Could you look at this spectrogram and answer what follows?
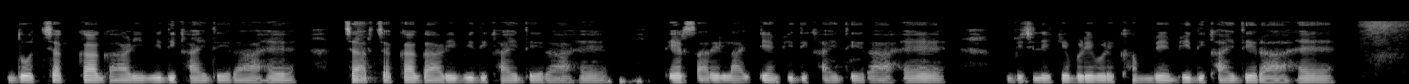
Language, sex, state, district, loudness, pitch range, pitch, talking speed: Hindi, male, Bihar, Jamui, -24 LUFS, 95-100 Hz, 95 Hz, 155 wpm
